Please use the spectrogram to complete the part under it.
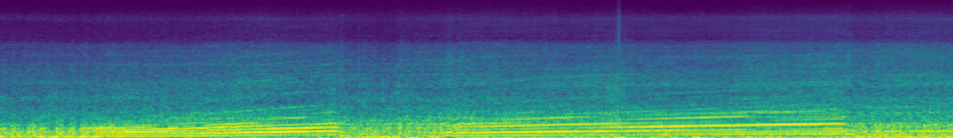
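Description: A motorcycle engine rises in pitch as the bike speeds up through the gears.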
